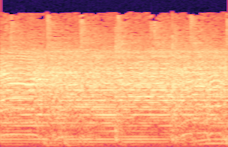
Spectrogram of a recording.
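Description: Live blues-rock band playing an instrumental passage: electric guitars over bass and drums, loud and steady.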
